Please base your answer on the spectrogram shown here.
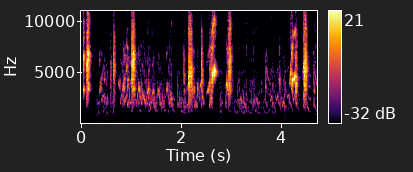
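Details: A pair of green rose-ringed parakeets (ringnecks) trying to mate give a busy stream of harsh chattering and sharp squeaky notes, with shrill screeches roughly every second, high-pitched and continuous.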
